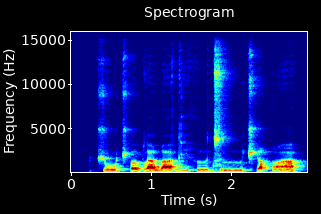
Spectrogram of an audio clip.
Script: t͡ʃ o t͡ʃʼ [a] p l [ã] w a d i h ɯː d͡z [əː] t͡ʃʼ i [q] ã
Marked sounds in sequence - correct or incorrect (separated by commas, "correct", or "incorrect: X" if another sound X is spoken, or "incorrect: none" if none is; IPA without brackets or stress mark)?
incorrect: ʌ, incorrect: a, incorrect: ɯː, correct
